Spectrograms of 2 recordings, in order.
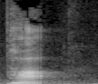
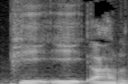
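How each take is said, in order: First: It is said as one short word. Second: It is spelled out letter by letter. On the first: The speaker calls it wrong. "本当はパーって言わないんですけど" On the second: The speaker calls it right. "PER なんですが"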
